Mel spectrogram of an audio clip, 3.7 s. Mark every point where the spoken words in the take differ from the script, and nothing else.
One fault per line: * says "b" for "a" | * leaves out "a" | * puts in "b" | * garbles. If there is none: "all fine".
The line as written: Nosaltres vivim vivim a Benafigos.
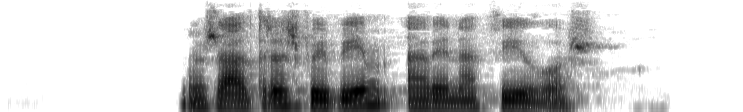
* leaves out "vivim"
